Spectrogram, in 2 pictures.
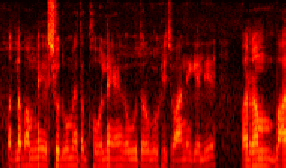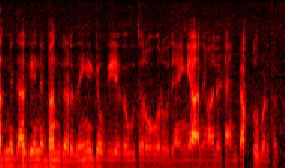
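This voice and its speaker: A man showing his pigeons to the camera in a casual, chatty way, often tagging his sentences with a quick "okay?". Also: mid-range voice, no room sound, narrow, tinny audio. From India. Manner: chatty, keeps saying "bhai" and "theek hai". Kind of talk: casual hands-on show-and-tell.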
